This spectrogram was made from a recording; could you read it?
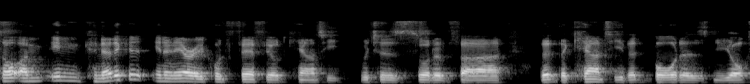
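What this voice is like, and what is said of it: Australian accent. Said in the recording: “my deep southern accent, as a lot of people refer to it, is from about as south as you can get. I'm from Australia”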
